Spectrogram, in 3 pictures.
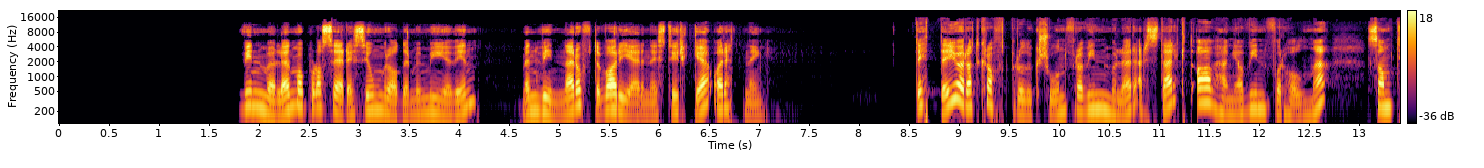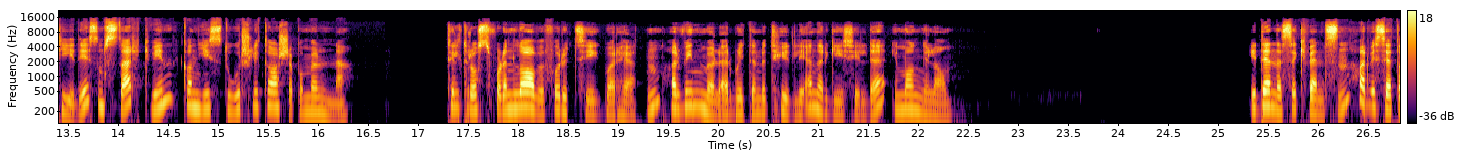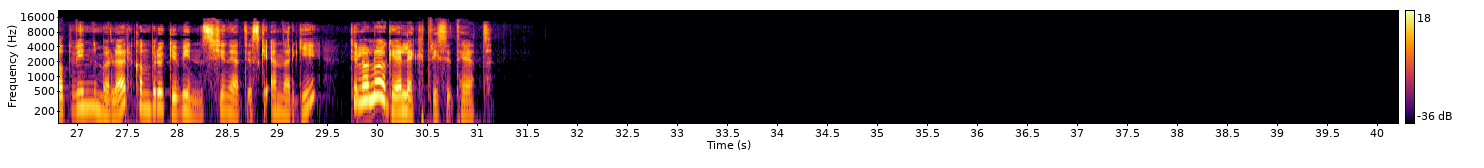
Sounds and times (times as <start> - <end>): Speech: 1.8 - 7.1, 8.6 - 16.4, 17.3 - 22.4, 25.4 - 31.2.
